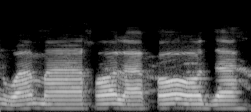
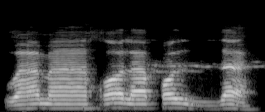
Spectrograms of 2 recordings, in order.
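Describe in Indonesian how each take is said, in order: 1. Vokal setelah q dipanjangkan. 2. Setelah q, langsung masuk ke dh yang ganda. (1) "Jangan dipanjangin kofnya" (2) "dari kof langsung masuk ke zalnya"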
